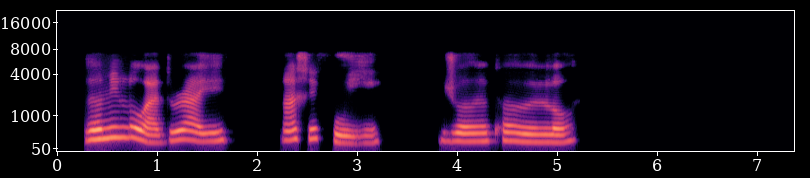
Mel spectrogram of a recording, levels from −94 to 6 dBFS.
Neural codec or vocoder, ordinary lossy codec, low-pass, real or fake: codec, 24 kHz, 0.9 kbps, WavTokenizer, large speech release; none; 7.2 kHz; fake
